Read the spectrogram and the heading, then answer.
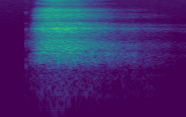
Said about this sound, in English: And we're going to take a deep breath in and out, and I want you to hold that thing at the very top, that insight, that wisdom. So, breathing in, holding, holding, holding, and breathing out.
